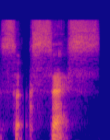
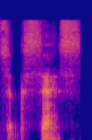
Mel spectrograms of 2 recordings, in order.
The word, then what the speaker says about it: success: a lot is success I often find that many Learners put the stress on the wrong side of that word success um second syllable for the word stress on that word success again in the first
